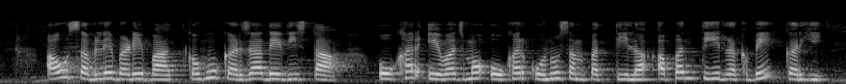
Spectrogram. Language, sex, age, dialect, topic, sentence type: Chhattisgarhi, female, 18-24, Eastern, banking, statement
